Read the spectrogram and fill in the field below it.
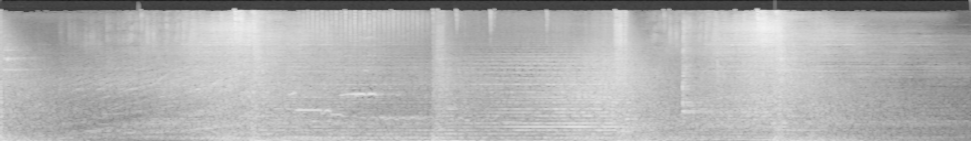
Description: Action Sting; Jurassic Park The Game

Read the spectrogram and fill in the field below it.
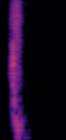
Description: grab Item; Out of Reach: Treasure Royale

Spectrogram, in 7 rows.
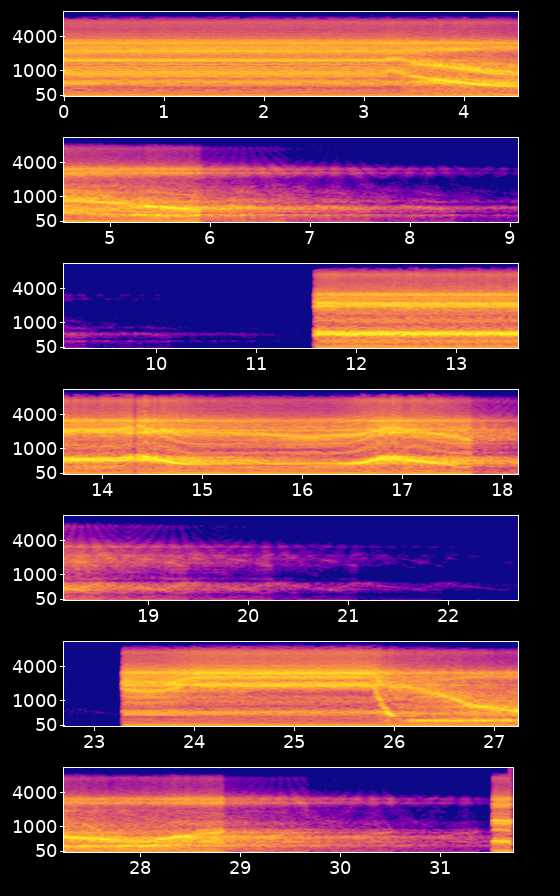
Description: Ambient 1-warstwa 2+

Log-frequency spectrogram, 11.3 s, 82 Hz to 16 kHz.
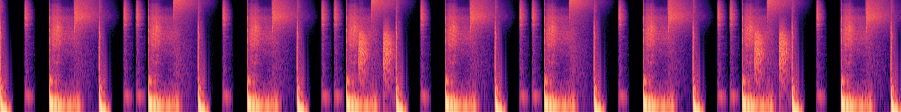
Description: Main Drums 8 Bars; Vostok Inc.

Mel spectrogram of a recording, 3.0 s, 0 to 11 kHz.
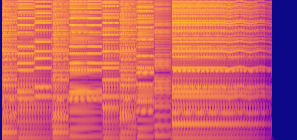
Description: Jingle; Digimon Adventure 02 Digital Partner; WonderSwan

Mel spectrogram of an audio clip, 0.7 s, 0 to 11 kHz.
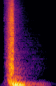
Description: Magic Box Appear; Sfx - Magic Box Appear 02

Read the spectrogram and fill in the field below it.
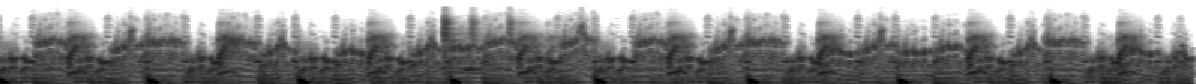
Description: Cartoon; Pit and Temple B

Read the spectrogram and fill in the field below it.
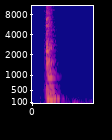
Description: Clock Tik

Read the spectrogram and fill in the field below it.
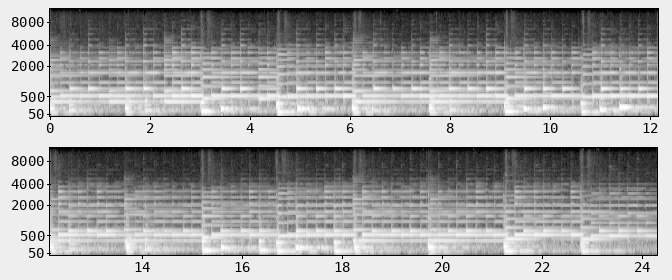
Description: Music Level Discovery Layer

